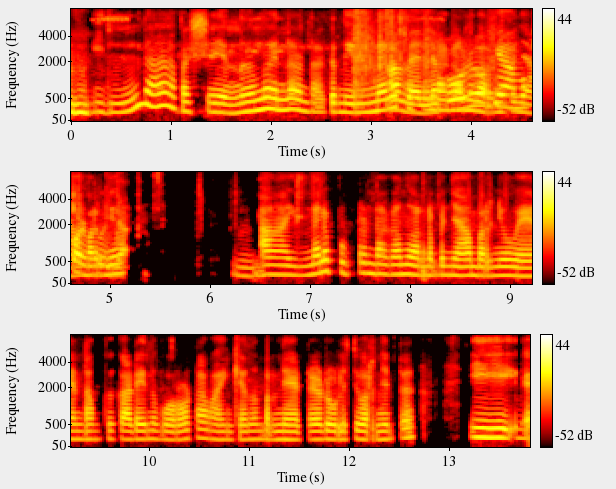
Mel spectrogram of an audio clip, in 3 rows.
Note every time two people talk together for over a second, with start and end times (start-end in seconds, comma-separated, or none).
3.2-5.1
